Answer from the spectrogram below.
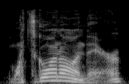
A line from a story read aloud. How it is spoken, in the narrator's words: Zorn rasped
